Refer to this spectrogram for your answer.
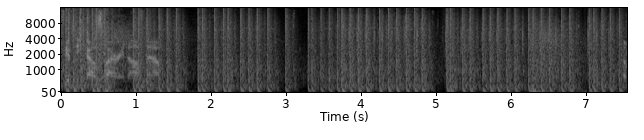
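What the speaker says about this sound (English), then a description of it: "Well, at least the 50 cal's firing off now." A .50 cal machine gun in the video game ArmA 3 firing sustained rapid bursts, the sharp evenly spaced shots broken by brief pauses, loud and close, with some faint talk near the start.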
